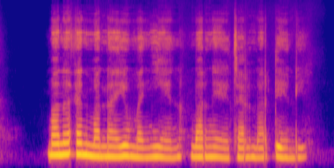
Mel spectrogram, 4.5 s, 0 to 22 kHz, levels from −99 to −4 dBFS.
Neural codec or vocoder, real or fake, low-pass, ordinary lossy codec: codec, 44.1 kHz, 3.4 kbps, Pupu-Codec; fake; none; none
